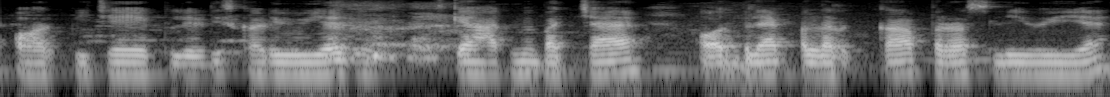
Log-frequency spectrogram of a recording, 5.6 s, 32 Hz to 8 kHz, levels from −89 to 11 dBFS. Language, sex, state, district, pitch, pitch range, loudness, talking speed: Hindi, male, Bihar, Gopalganj, 120 Hz, 115-125 Hz, -18 LUFS, 225 wpm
